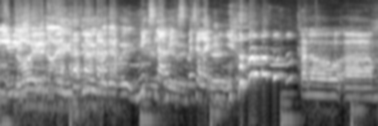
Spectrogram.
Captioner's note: laugh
